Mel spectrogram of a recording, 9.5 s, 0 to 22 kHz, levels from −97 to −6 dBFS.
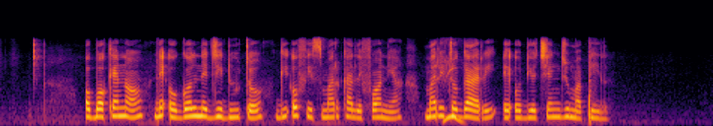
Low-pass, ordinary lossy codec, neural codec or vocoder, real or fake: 7.2 kHz; none; none; real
